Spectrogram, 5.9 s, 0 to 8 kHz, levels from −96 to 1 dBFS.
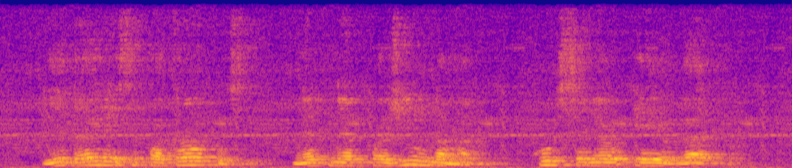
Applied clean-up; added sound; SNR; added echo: none; Mechanisms; 18 dB; reverberation time 0.7 s.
